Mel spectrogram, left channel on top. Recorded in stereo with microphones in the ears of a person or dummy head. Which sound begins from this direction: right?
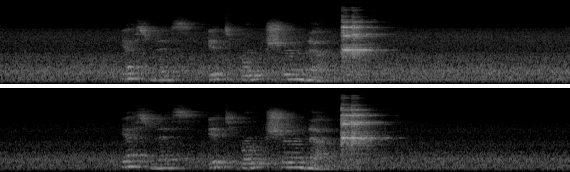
A clink, at 3.4 s.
